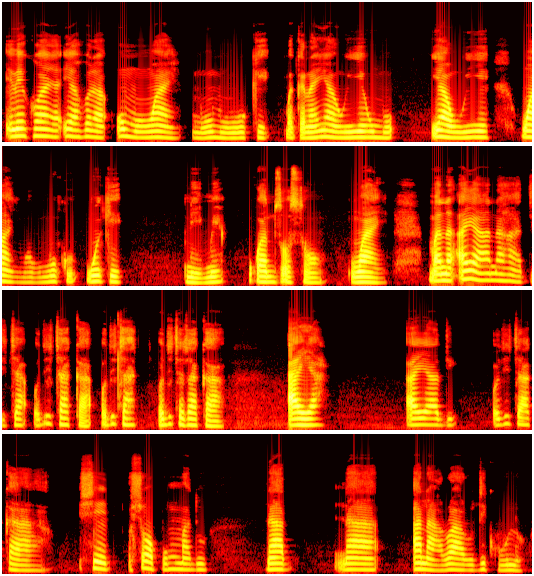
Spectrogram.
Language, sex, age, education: Igbo, female, 15-29, tertiary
